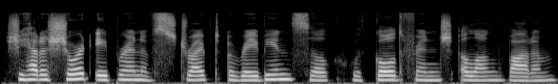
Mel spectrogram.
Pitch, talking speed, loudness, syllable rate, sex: 205 Hz, 160 wpm, -16 LUFS, 4.1 syllables/s, female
